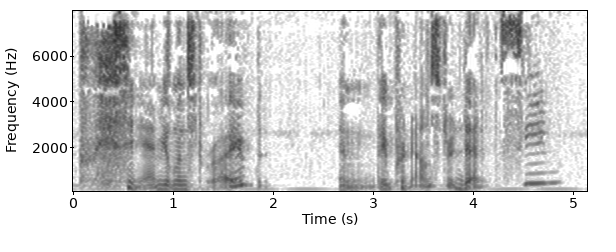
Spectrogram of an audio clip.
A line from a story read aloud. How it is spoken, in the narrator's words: sobbed Natalie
